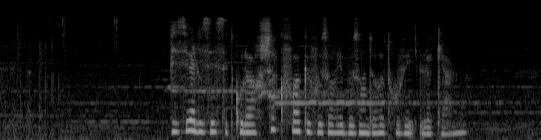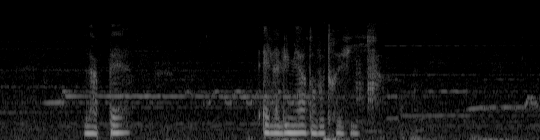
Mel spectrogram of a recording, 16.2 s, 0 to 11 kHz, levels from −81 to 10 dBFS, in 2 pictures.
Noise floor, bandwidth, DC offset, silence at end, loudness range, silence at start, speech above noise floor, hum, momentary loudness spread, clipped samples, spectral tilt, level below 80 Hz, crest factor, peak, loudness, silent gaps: -59 dBFS; 7.4 kHz; under 0.1%; 0 s; 10 LU; 0 s; 25 dB; none; 24 LU; under 0.1%; -6 dB/octave; -64 dBFS; 20 dB; -18 dBFS; -36 LUFS; none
